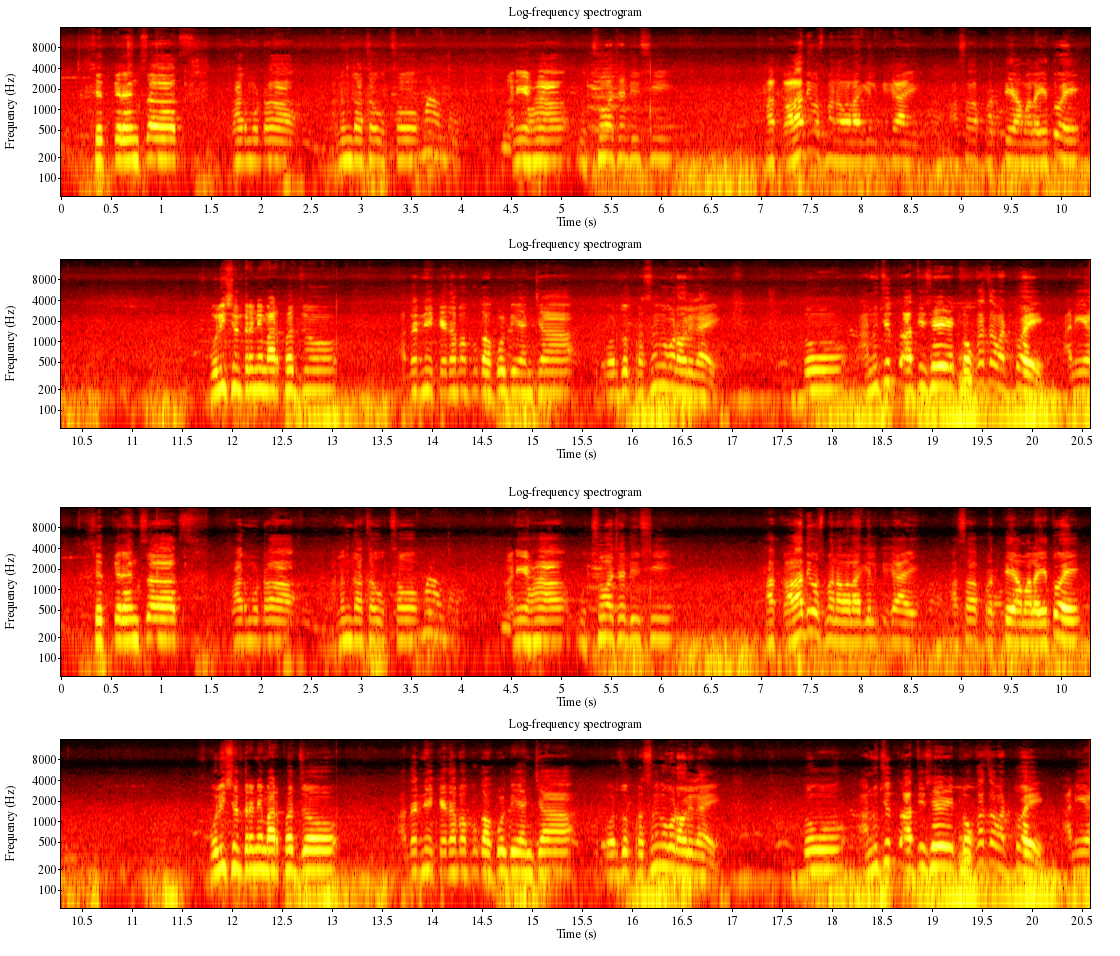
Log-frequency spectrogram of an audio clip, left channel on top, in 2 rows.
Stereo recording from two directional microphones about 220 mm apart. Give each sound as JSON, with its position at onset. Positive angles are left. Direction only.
{"t": 0.3, "sound": "speech", "side_deg": -10}
{"t": 7.1, "sound": "speech", "side_deg": -30}
{"t": 9.6, "sound": "speech", "side_deg": -40}
{"t": 11.8, "sound": "speech", "side_deg": -30}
